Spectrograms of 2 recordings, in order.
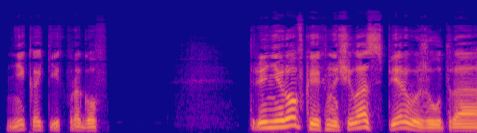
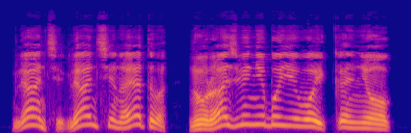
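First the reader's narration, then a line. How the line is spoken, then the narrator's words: Shout, Irish groom. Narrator (Russian): крикнул конюх-ирландец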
